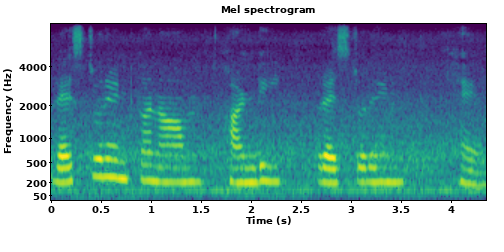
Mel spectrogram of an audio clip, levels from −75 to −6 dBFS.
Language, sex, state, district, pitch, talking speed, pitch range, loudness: Hindi, female, Madhya Pradesh, Dhar, 210 Hz, 80 wpm, 205-220 Hz, -15 LUFS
